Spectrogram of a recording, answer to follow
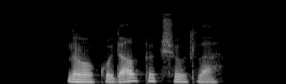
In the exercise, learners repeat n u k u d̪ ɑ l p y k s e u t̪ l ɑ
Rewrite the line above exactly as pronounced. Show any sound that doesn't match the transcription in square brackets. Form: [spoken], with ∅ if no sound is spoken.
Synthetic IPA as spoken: n [o] k u d̪ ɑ l p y k [ʃ] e u t̪ l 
